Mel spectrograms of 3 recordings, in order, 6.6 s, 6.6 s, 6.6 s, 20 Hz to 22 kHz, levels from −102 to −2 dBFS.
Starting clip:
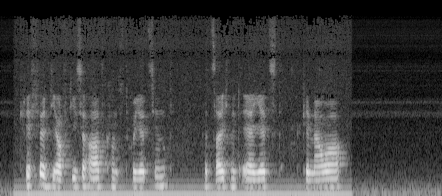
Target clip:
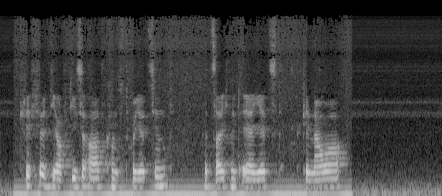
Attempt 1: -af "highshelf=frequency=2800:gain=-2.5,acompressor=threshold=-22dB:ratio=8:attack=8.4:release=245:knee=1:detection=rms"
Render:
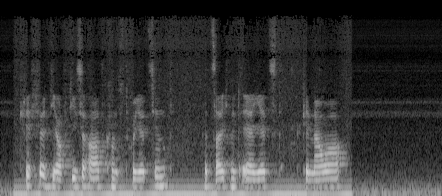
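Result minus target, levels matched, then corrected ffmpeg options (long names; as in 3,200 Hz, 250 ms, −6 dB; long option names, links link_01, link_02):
4,000 Hz band −5.5 dB
-af "highshelf=frequency=2800:gain=7,acompressor=threshold=-22dB:ratio=8:attack=8.4:release=245:knee=1:detection=rms"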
